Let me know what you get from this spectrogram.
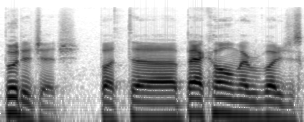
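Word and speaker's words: Buttigieg: how to pronounce your last name sure it's pronounced Budaj but back home everybody just calls me Pete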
